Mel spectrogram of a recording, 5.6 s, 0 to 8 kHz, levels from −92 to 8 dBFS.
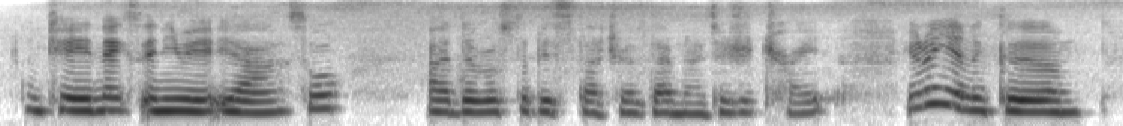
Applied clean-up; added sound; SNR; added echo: neural mask model Resemble Enhance denoiser.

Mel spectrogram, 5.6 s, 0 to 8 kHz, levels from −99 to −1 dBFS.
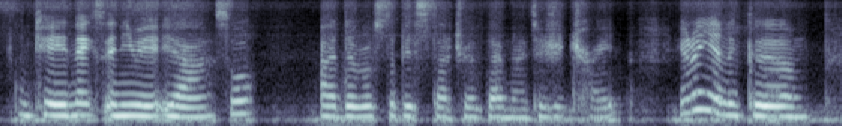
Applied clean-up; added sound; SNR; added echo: neural mask model RNNoise.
